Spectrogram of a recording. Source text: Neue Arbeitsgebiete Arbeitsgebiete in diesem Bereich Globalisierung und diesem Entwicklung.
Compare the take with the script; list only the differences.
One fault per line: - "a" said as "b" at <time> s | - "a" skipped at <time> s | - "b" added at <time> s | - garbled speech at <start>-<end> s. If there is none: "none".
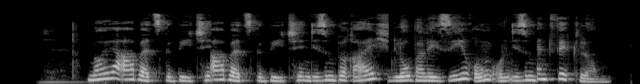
none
